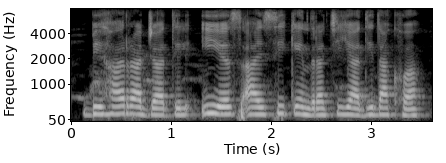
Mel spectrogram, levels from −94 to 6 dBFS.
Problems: continuous background conversations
